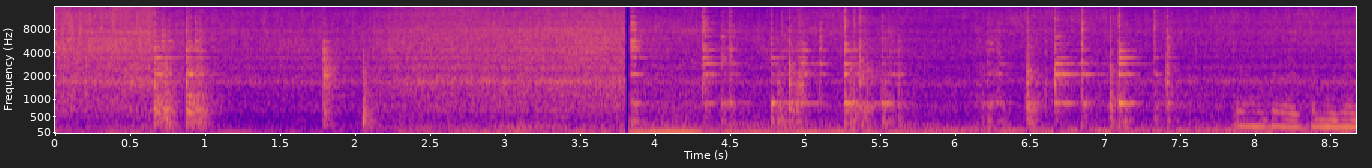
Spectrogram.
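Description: Tomatoes frying with already-browned onion in a pan for a hotel-style liver masala, a steady sizzle broken by repeated scraping stirs and clatters, close and fairly loud.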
